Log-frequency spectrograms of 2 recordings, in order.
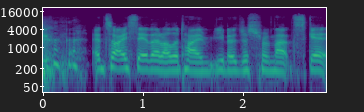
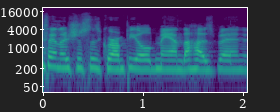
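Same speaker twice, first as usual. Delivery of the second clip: ordinary talk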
